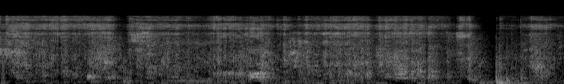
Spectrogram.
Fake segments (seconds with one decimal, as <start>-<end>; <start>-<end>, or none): 3.9-4.7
